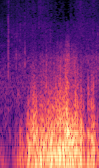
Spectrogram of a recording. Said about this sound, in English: The wind's picked up a little bit.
